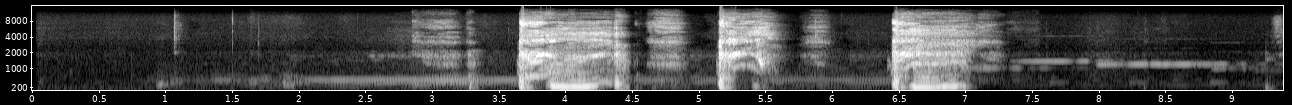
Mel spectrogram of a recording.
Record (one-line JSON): {"three_cough_length": "9.4 s", "three_cough_amplitude": 32524, "three_cough_signal_mean_std_ratio": 0.37, "survey_phase": "beta (2021-08-13 to 2022-03-07)", "age": "65+", "gender": "Male", "wearing_mask": "No", "symptom_none": true, "smoker_status": "Never smoked", "respiratory_condition_asthma": false, "respiratory_condition_other": false, "recruitment_source": "REACT", "submission_delay": "2 days", "covid_test_result": "Negative", "covid_test_method": "RT-qPCR", "influenza_a_test_result": "Negative", "influenza_b_test_result": "Negative"}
